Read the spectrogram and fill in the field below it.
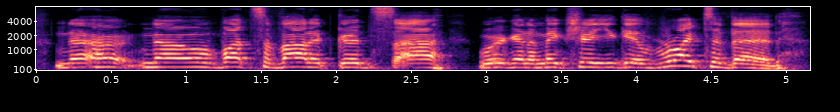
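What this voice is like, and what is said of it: Strained character voice like Salad Fingers. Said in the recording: “You sound a little bit like Salad Fingers ... my voice isn't all here, so I'm definitely like starting to dip into the Warren voice ... dipping slightly into Warren's accent, you sound like Salad Fingers.”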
